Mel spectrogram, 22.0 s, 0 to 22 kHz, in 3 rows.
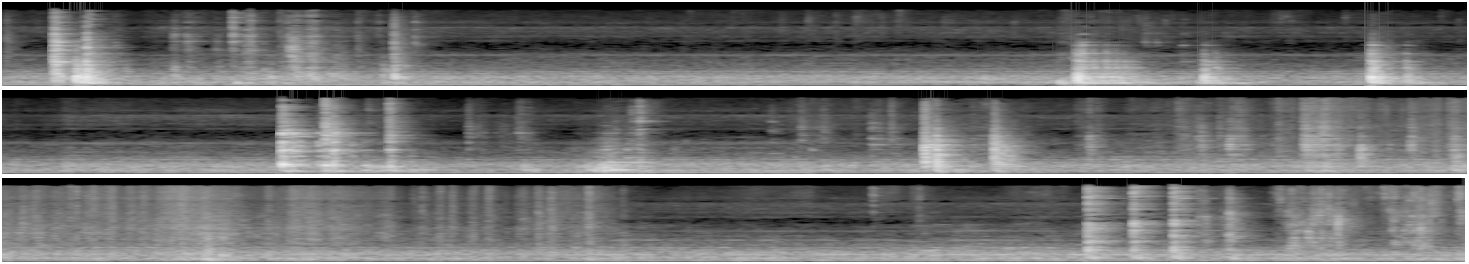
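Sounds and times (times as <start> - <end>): dishes clinking on a counter: 0.2 - 2.0, 5.3 - 6.2, 6.8 - 7.2, 8.7 - 12.5, 20.0 - 21.0.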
